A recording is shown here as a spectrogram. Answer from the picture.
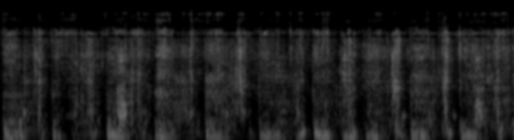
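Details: Close indoor recording of Max, a dog, lapping at a bumpy orange mat coated with egg and diluted peanut oil. Moist smacks fall about every half second, with deep soft thumps under each stroke and no speech.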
